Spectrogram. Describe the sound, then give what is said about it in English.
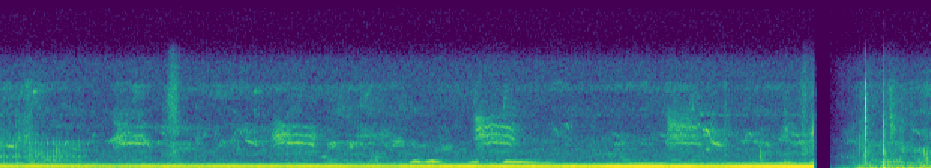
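A woodpecker calls with short chirps outdoors over a steady low hum and outdoor background noise; a brief silence near the end is followed by a couple of sharp clicks. “There's a woodpecker.”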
